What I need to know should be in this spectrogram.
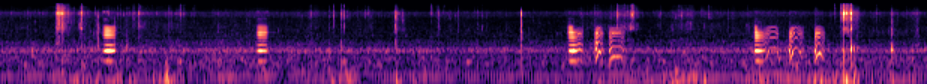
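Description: Stones clatter as a hand scrapes through gravel.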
